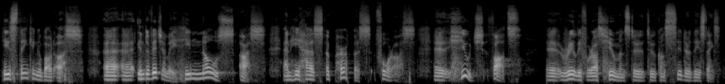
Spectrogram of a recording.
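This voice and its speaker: A man in his sixties speaks English with a Swedish accent, his voice sitting at a middle pitch. He addresses a church as a visiting missionary, earnest and halting, often stopping to restart a thought. His words ring out with the long reverb of a big sanctuary. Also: expressive, a little mellow. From Sweden. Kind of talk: church talk. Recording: long reverb of a large hall.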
